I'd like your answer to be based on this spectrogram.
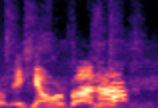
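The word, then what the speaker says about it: Legião Urbana: Vamos a ir al Brasil de los de inicios de los 80 para hablar de la primera banda, de Legión Urbana. No sé si lo he pronunciado bien. – Eh, pronunciaste perfecto, Legión Urbana.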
